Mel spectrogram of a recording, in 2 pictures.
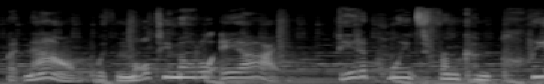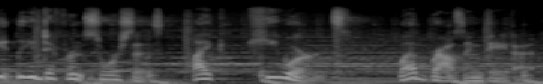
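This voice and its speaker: A woman reading a scripted promotional voice-over in a polished, smooth delivery. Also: fairly low pitch, sing-song, normal speed. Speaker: promo video narrator. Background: music bed.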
